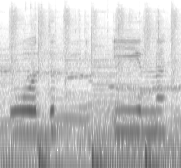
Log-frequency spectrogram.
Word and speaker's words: один: So the stress actually falls on E, and O is unstressed, so we pronounce it as letter A. But we have to spell it while we're writing with O. But just reading with A.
